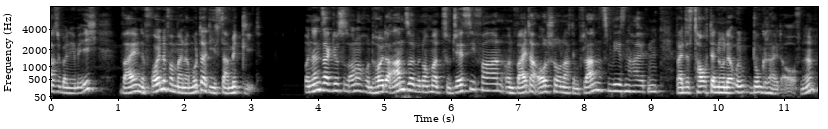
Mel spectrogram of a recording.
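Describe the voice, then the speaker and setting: Man, podcast co-host, casual chat, lively retelling, fairly high voice. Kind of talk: casual chat recapping an audio drama.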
